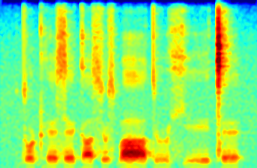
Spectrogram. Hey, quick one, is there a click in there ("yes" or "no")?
yes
